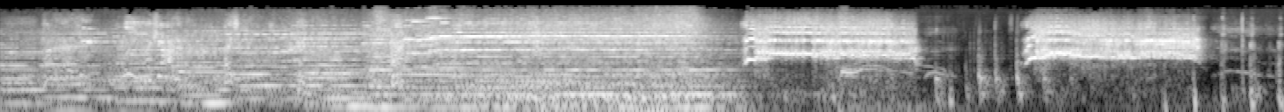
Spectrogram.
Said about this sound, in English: Do you remember the tarantula? Oh. When he put it on his face and he started screaming like a girl?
